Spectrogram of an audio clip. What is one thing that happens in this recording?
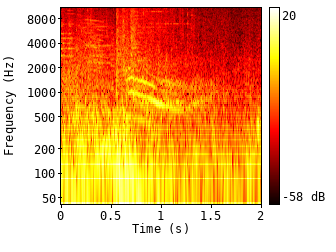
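A fiery blast bursts with a roar.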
